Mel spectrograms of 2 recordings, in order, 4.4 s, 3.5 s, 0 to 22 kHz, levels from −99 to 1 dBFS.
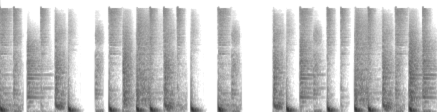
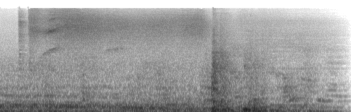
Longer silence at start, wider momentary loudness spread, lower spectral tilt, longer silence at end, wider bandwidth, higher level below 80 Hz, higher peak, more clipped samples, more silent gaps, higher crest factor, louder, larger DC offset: about the same, 0 s vs 0 s; second, 7 LU vs 12 LU; about the same, -5 dB/octave vs -4.5 dB/octave; about the same, 0 s vs 0.1 s; about the same, 17 kHz vs 16 kHz; second, -38 dBFS vs -30 dBFS; second, -12 dBFS vs -6 dBFS; neither; first, 0.84-0.95 s, 1.05-1.09 s, 2.07-2.18 s, 2.44-2.72 s vs none; about the same, 20 dB vs 18 dB; second, -33 LUFS vs -25 LUFS; neither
